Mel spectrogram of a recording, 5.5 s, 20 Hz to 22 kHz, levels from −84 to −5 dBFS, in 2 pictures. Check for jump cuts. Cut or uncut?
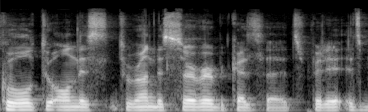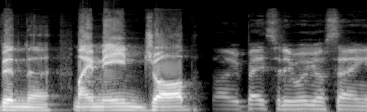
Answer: cut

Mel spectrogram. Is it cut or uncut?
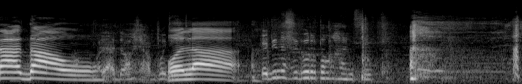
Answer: uncut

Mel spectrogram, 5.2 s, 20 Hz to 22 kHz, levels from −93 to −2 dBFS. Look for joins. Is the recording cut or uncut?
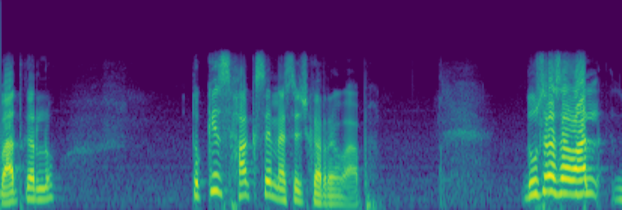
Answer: uncut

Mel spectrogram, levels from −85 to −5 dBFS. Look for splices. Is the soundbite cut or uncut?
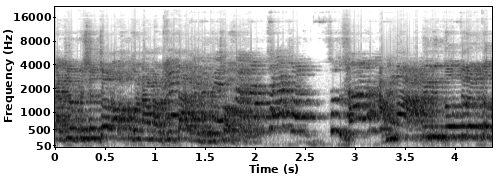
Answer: uncut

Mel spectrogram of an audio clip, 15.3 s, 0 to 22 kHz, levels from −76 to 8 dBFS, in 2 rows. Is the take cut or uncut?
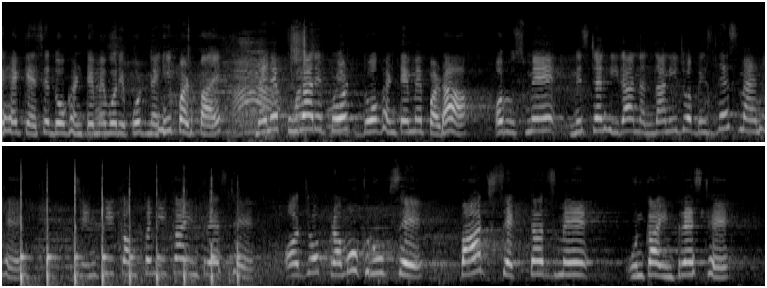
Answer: uncut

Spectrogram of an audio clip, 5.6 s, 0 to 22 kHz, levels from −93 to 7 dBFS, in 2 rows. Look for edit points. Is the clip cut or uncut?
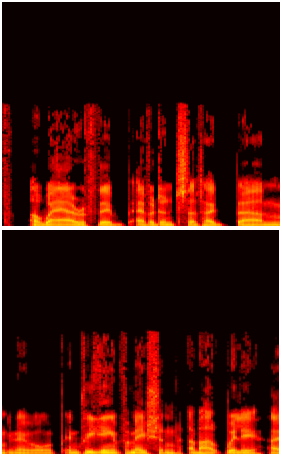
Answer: cut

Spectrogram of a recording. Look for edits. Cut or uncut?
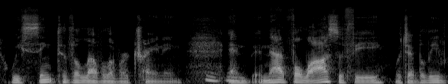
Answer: uncut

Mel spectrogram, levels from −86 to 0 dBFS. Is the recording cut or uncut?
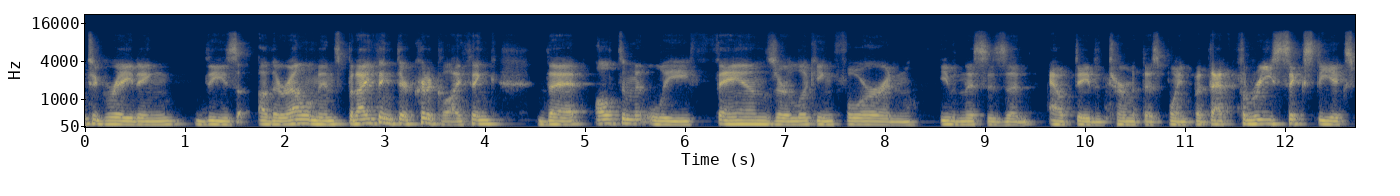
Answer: uncut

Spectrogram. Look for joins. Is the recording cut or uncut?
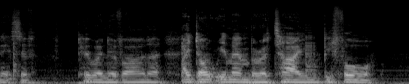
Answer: cut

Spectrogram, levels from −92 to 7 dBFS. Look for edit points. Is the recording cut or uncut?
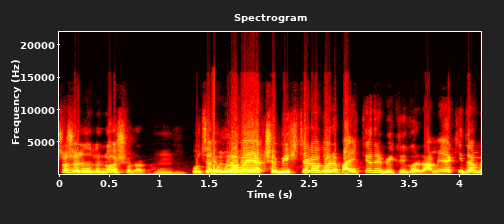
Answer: cut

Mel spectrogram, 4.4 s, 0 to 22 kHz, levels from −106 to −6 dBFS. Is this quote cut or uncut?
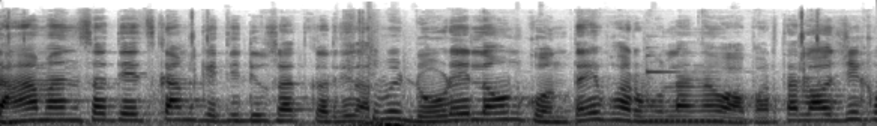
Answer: cut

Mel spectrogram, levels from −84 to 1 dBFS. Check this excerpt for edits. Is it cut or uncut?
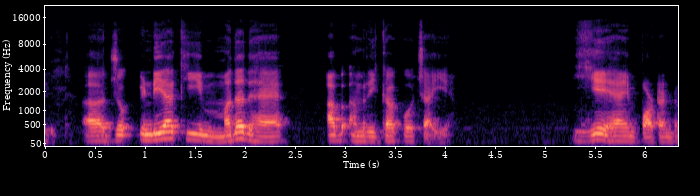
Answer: uncut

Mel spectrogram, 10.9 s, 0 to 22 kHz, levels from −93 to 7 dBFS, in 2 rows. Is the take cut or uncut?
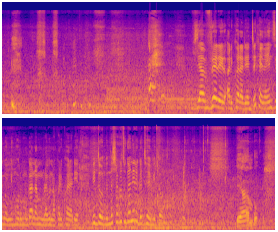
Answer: cut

